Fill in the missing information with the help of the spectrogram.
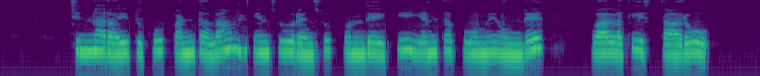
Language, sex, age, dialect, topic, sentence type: Telugu, female, 18-24, Southern, agriculture, question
